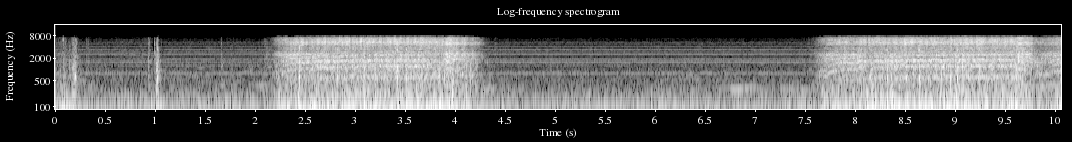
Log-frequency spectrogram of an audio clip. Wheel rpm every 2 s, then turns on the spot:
40, 90, 0, 70, 110.
none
